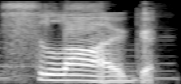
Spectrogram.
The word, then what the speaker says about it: slog: 来看第二单词，第二单词作为动词，它是表示埋头苦干坚持不懈的做什么事情，以及艰苦的往前面行走这样的意思，读作 slog slog S-L-O-G slog，它有一个 R 的趋势，也有一个 O 的趋势啊，就折中一下 slog slog。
